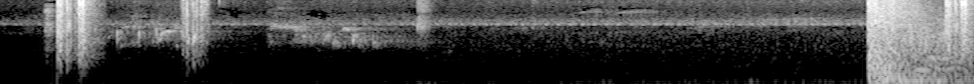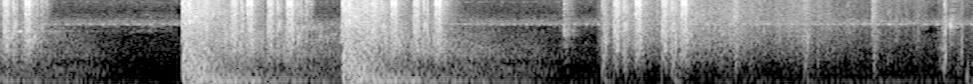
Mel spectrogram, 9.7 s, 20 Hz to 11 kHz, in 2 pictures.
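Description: Sharp bursts of gunfire from Metal Gear Solid 3, several loud broadband volleys spaced a second or so apart after an earlier pair of quick shots, over a quiet game background.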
